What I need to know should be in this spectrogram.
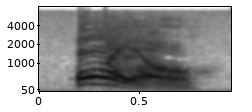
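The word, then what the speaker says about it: oi (οι): The next diphthong is omicron iota. These two sounds, O-E, O-E, O-E, O-E, until they are combined to pronounce oi, as the diphthong is pronounced in the English word oil, oi, oil.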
